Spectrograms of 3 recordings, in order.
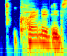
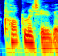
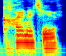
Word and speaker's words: conative: It's also a great example of my conative style. And I didn't mispronounce that for those listening. It's not cognitive. It's a thing called conative style, and it's well worth Googling if you have a spare minute.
